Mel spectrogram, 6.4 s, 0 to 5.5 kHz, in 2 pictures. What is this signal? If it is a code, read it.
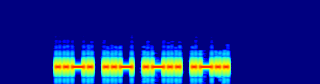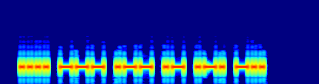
Morse code, heard as a keyed tone, about 30 wpm, 550 Hz. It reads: FULL HOWARD
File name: Ultimate Word List / 30WPM Ultimate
